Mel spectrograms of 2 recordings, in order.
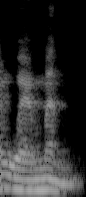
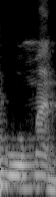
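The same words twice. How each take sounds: First: "women" read as WE-men. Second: "woman" read as WU-man. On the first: Teacher explains spelling with E, "women" pronounced WE-men. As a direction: give "women" an eh sound in the first syllable. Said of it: "kalau E bacanya women". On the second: Teacher explains spelling with A, "woman" pronounced WU-man. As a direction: give "woman" an oo sound in the first syllable. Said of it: "A itu bacanya woman ya". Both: Shown as a demonstration.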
